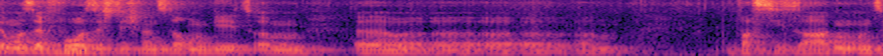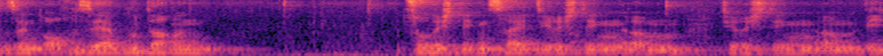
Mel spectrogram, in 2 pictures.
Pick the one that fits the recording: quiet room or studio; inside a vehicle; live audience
live audience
